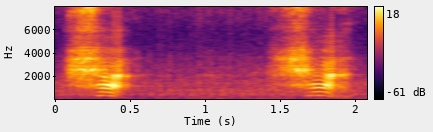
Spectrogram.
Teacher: Bunyi ini dihasilkan oleh keterlibatan tenggorok atau yang biasa disebut laring. Caranya udara keluar dari paru-paru menggesek tenggorokan. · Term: bunyi laringal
